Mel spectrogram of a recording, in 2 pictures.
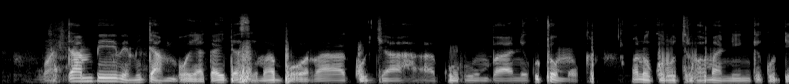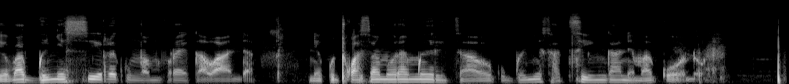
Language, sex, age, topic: Ndau, male, 18-24, health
